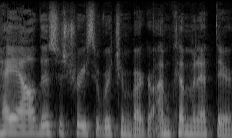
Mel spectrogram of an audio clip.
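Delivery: ordinary talk, nothing marked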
